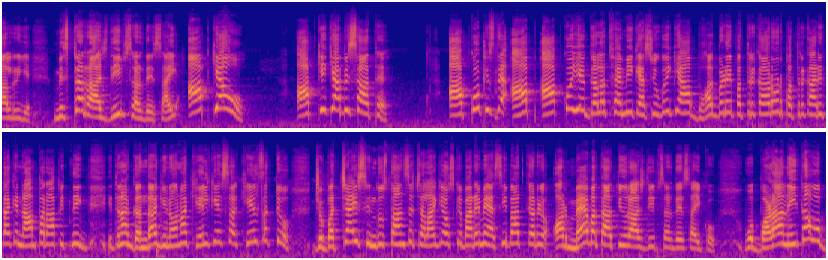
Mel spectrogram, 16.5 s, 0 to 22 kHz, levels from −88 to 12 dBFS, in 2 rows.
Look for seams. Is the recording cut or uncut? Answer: uncut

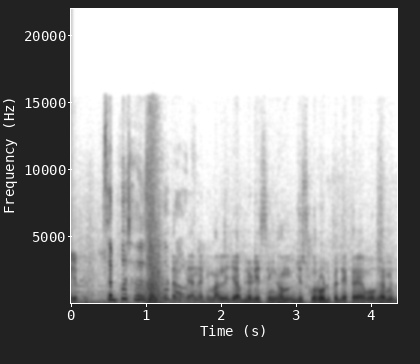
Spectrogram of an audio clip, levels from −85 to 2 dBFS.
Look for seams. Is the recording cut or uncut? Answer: cut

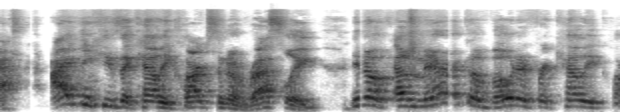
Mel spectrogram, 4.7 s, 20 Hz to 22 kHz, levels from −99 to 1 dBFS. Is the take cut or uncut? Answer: uncut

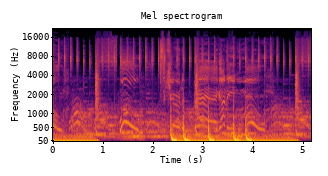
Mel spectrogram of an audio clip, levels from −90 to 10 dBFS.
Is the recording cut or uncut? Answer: uncut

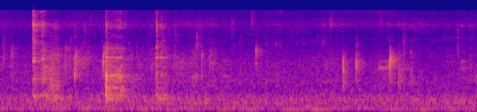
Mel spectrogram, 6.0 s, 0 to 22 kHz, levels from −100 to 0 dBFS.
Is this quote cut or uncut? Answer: uncut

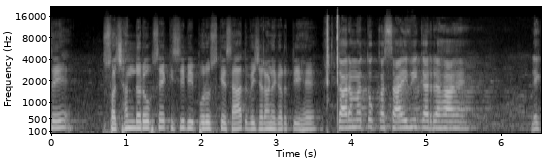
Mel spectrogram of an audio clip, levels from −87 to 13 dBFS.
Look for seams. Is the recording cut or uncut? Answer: cut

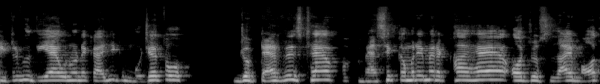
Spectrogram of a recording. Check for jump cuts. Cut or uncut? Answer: uncut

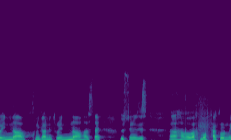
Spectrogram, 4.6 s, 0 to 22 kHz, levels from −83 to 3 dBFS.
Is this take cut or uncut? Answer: uncut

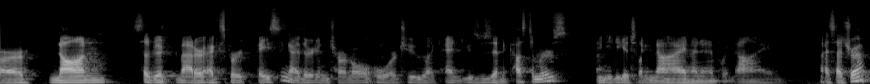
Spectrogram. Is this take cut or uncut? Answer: cut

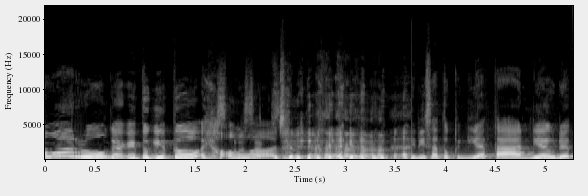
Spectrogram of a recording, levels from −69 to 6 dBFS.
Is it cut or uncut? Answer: cut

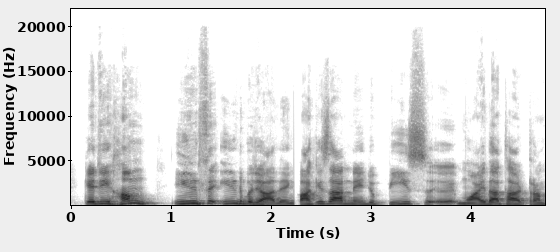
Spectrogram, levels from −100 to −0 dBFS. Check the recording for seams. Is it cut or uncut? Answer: cut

